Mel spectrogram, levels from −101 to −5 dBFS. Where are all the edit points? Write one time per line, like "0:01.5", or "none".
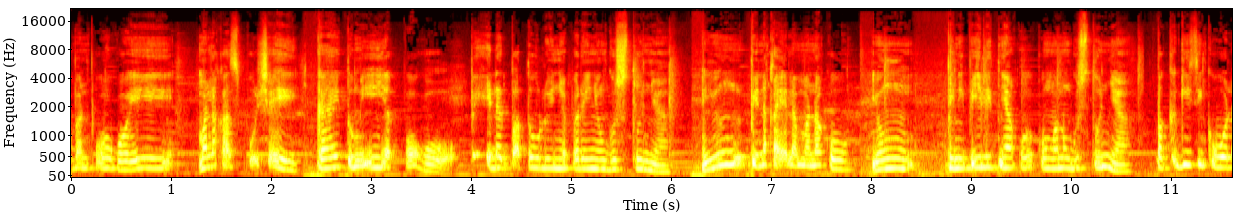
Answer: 0:02.3
0:06.1
0:07.8
0:10.7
